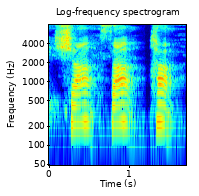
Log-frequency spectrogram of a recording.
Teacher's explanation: గాలిని బయటికి ఊదుతూ పలికే అక్షరాలని ఊష్మాలు అంటారు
